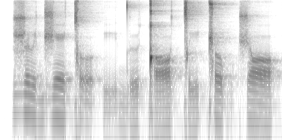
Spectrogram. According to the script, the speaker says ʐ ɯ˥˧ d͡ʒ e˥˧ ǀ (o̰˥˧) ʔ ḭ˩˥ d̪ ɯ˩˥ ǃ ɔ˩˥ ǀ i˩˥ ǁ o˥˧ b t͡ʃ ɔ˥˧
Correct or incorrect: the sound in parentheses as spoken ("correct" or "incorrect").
correct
